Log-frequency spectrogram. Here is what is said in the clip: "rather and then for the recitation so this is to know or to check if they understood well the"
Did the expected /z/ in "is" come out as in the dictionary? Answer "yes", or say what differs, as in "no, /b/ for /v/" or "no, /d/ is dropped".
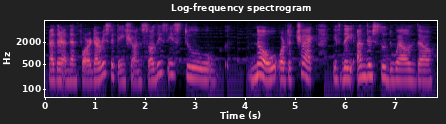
no, /s/ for /z/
